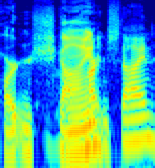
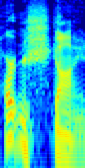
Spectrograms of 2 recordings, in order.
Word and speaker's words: Hartenstein: You mean like they want to pronounce the name correctly? – You want less enunciation? – Yeah, would you just lay off the sh part? – for a little bit. So Hartenstein.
